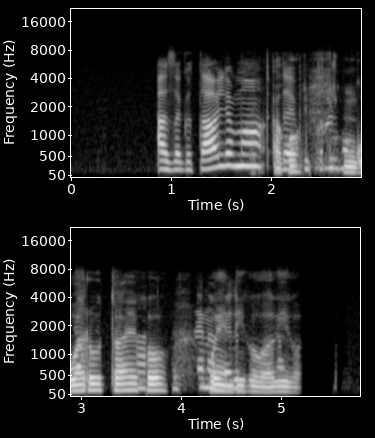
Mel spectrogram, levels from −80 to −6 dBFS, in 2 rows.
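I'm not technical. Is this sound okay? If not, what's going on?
No. Echo leak at 2.27–2.46, 2.63–2.69, 3.92–3.99 and 5.51–5.58 s: faint scraps of speech return about a third of a second late, likely because a loudspeaker's echo slipped past the call's echo canceller.

Speech suppressed in double talk at 2.32–4.19 and 4.39–5.42 s: the speech drops sharply or cuts out in pieces, likely because both sides talked at once and the canceller turned everything down.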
